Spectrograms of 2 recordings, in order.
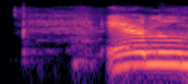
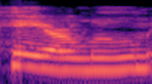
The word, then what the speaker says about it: heirloom: Heirloom in this sense, the H is silent. The H is silent. It's not a heirloom, it's an heirloom.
